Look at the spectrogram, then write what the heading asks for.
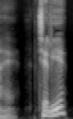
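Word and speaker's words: はち: आठ को कहते हैं हाची।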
